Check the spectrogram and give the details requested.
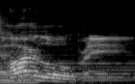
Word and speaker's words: Harlo: That's Harlo. Oh, yeah. Harlo. It's a silent H.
